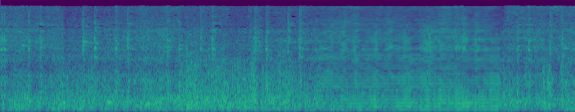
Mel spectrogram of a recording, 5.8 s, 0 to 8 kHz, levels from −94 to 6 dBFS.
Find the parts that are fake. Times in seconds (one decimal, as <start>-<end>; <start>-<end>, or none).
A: 3.2-5.0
